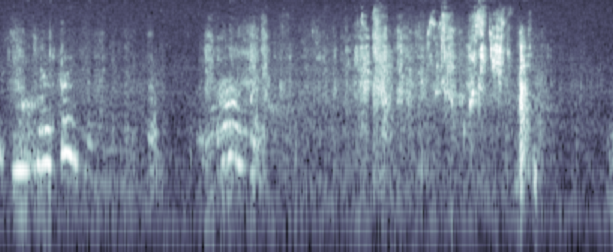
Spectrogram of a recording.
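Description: Paper and packaging rustling and crinkling as a gift box is unpacked, busiest in the second half, with a sharp knock near the end. Short high-pitched voice sounds come in the first half.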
